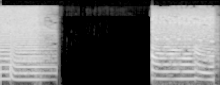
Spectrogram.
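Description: Synthesizer notes from the Spire software synth. One note slides down in pitch and holds for about half a second, then there is a second of silence, and another held note comes in near the end.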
